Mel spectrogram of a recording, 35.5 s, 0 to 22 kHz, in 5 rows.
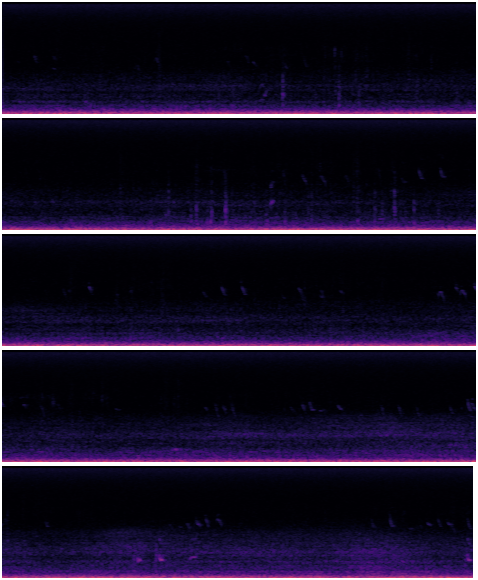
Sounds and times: distant traffic 0.0 - 35.5
muntjac calls in the background 30.3 - 32.0
female mallard and her 6 ducklings vocalise 30.4 - 32.0
female mallard and her 6 ducklings vocalise 33.9 - 35.5
muntjac calls in the background 34.0 - 35.5

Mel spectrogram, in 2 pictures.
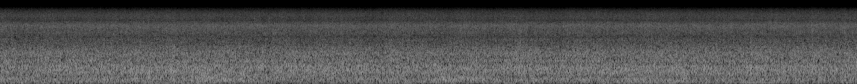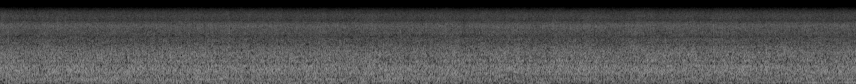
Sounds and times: fountain 0.0 - 17.1

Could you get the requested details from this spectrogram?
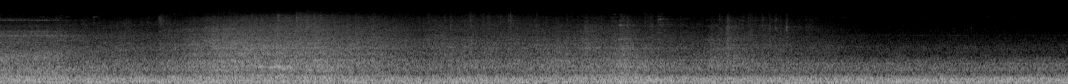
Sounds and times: worker unload metal scrap from a boat 1.6 - 8.6

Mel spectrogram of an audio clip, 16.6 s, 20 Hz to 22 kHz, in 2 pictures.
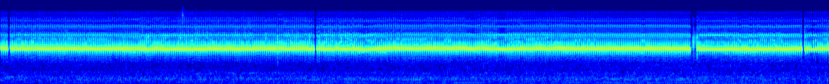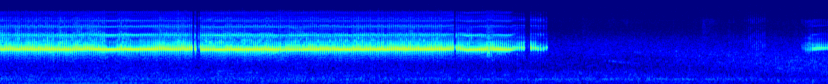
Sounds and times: Loud cicada 0.0 - 13.8

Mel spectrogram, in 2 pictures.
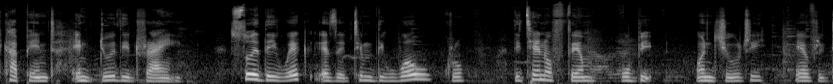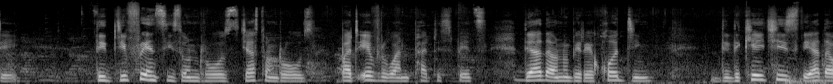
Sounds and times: midday breeze 0.0 - 16.6
voices from people working inside 0.0 - 16.6

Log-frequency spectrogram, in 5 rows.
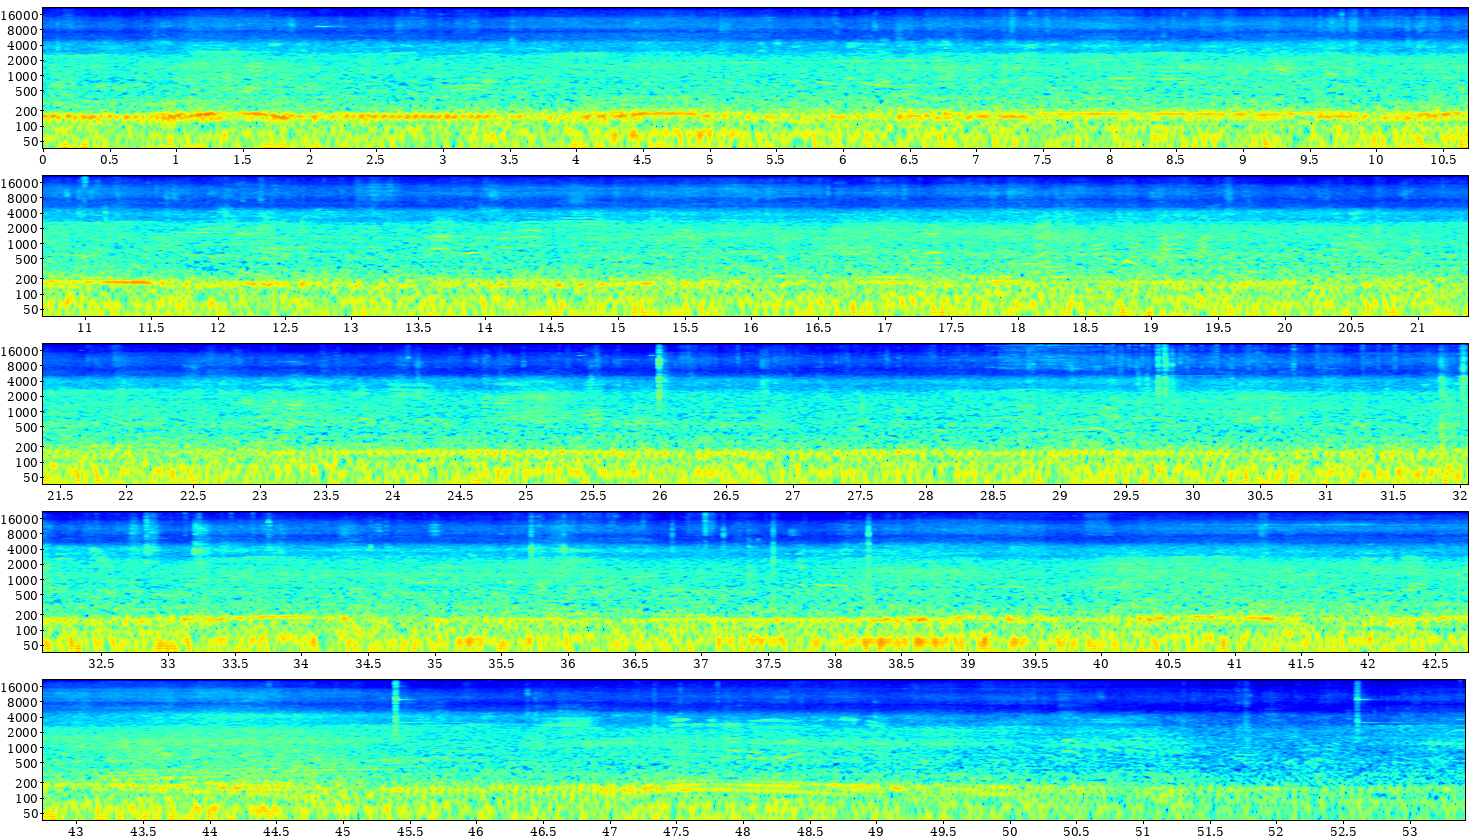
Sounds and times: Traffic Sound 0.0 - 53.4
Many tourists 0.0 - 53.4

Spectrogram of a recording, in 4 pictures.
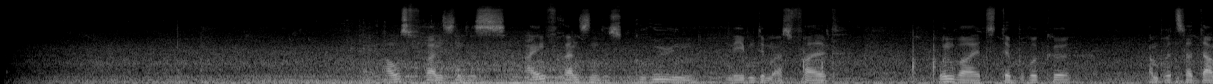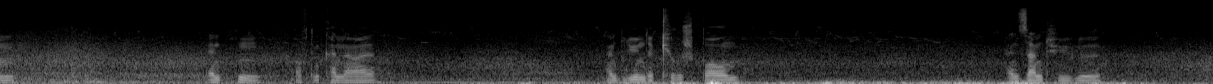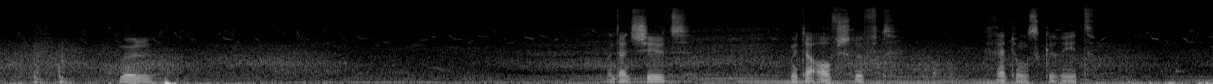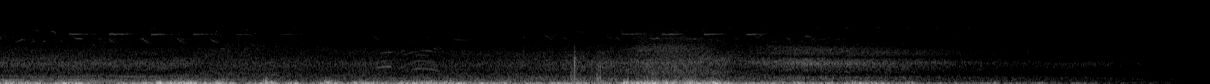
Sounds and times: spoken words 3.8 - 8.5
spoken words 9.4 - 10.8
spoken words 11.5 - 12.4
spoken words 14.2 - 16.0
spoken words 18.2 - 19.6
spoken words 22.2 - 23.2
spoken words 25.4 - 26.0
spoken words 30.3 - 31.2
spoken words 32.2 - 33.3
spoken words 34.1 - 35.4
spoken words 40.2 - 40.9

